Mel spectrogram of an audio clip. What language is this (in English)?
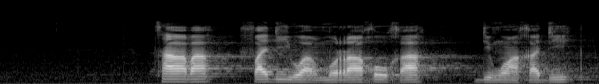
Tswana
